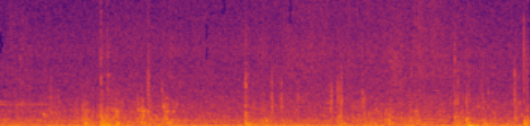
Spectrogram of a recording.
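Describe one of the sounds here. Water laps gently against wooden boats.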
